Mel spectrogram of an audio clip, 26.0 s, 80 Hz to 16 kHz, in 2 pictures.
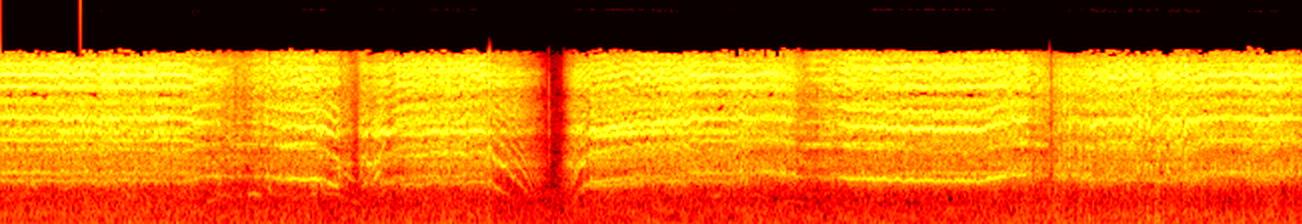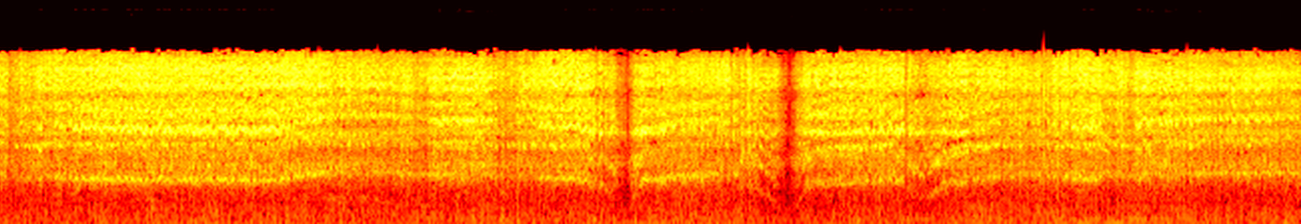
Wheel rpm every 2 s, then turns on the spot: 210, 170, 110, 180, 210, 220, 220, 210, 230, 180, 160, 180, 220.
none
